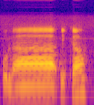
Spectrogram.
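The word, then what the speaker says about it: أولئك: And at the beginning here you have the word ulaika. This waw here is silent. Ha-ulai. This waw is silent. It's not pronounced.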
